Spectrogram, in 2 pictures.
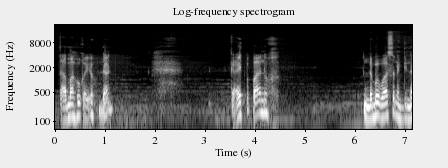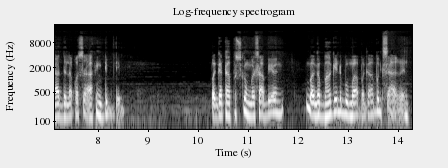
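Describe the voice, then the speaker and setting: Earnest, pleading grieving son. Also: male voice, medium pitch, steady tone, unhurried, gravelly, long pauses, a little mellow, husky, faint music behind. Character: torn young man grieving his mother. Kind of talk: radio drama acting.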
